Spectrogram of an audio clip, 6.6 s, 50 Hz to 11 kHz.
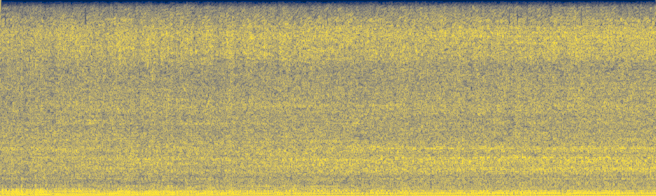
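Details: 2020 Kawasaki ZX10R with a newly installed slip-on exhaust. Loud, deep exhaust drone with an uneven, stumbling beat at low revs, and the bike shoots flames. It breaks up at low RPM; the owner suspects the ECU needs a tune for the new exhaust, unconfirmed.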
